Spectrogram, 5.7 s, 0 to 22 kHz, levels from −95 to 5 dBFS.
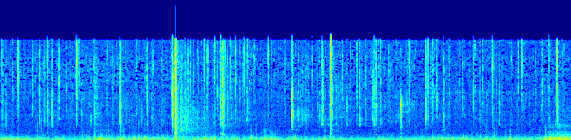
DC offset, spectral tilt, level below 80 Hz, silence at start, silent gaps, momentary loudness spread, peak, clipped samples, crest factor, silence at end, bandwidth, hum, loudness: under 0.1%; -2 dB/octave; -54 dBFS; 0 s; none; 16 LU; 0 dBFS; under 0.1%; 38 dB; 0 s; 16.5 kHz; none; -36 LUFS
